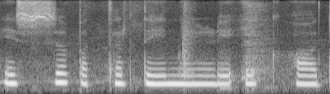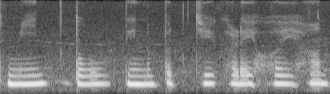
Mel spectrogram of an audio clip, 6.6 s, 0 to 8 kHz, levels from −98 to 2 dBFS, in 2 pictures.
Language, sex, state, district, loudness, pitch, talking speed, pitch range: Punjabi, female, Punjab, Kapurthala, -15 LUFS, 230 Hz, 110 wpm, 225-240 Hz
